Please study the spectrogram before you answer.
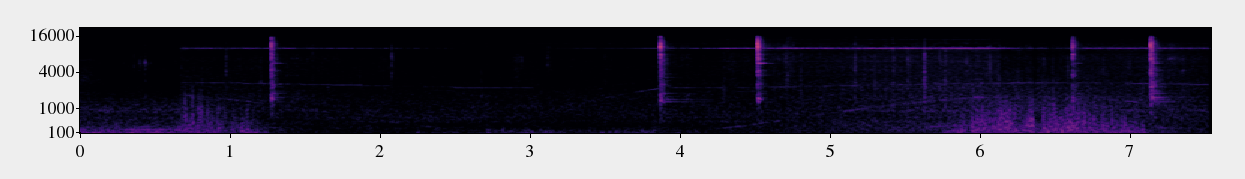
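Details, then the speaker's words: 2018 Nissan Leaf pulling away and slowing: sharp, isolated snaps, some in quick pairs, over low road rumble, suspected from the front hub, after a first failed hub adjustment; fixed at the second attempt. "so that snapping noise basically developed pretty much the next morning after I started working"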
